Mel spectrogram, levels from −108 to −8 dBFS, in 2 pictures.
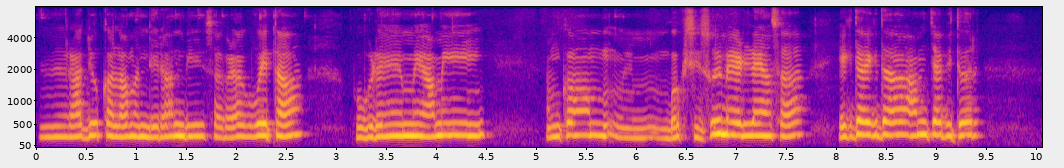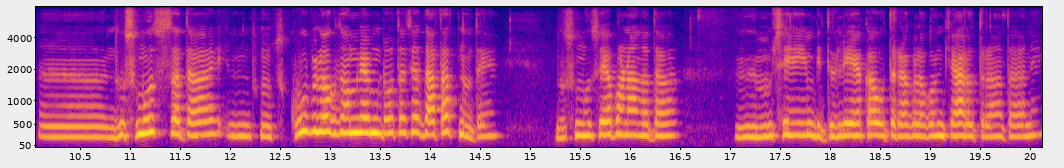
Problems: none marked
